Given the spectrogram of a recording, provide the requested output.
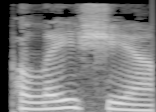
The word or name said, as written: palatium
